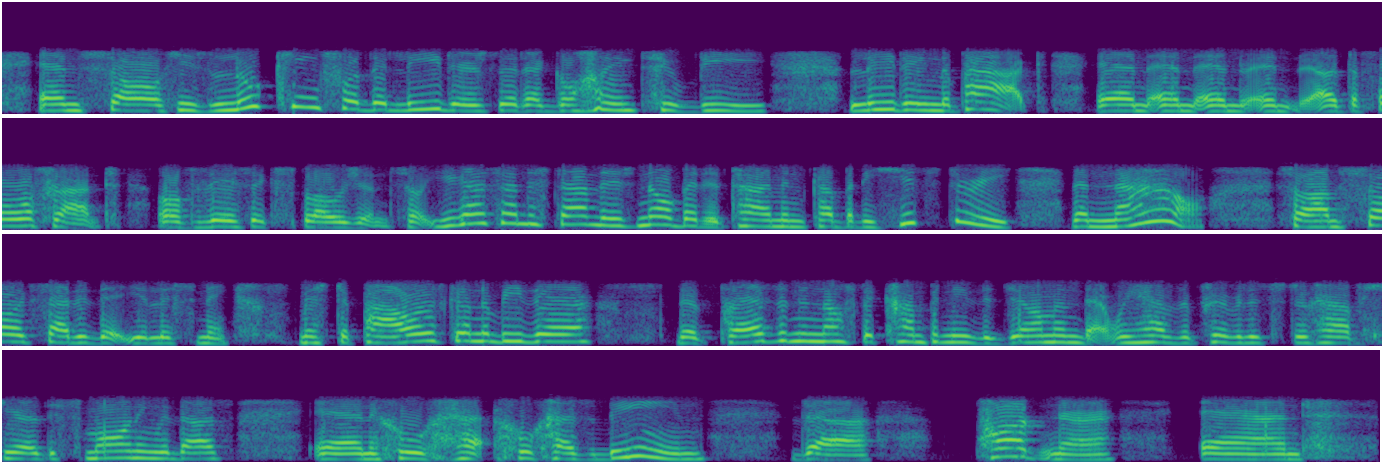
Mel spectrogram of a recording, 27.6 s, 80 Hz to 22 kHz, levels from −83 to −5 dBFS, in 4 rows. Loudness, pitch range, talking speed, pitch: -26 LUFS, 200-245 Hz, 175 wpm, 215 Hz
